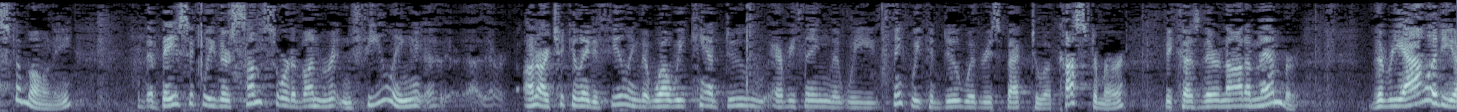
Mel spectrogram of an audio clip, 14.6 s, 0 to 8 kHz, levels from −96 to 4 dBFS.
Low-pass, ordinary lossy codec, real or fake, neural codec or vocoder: 7.2 kHz; MP3, 64 kbps; real; none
